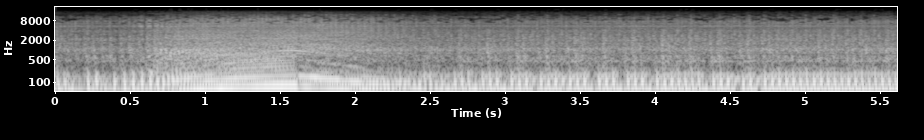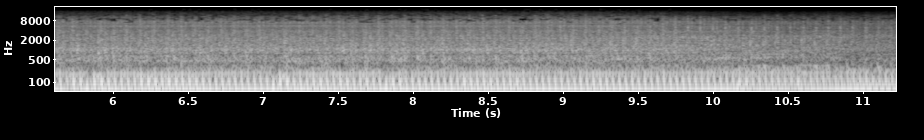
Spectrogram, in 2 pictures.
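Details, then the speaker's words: Velocette LE motorcycle after clutch and points adjustment and carb needle reset to middle position: brief rev blip then low even putter, smoother than before with no former miss or tick; normal smooth idle. "Seems a lot better. It sounds like it's running smoother at idle as well. It always used to have a little bit of a miss or a tick to it sometimes."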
